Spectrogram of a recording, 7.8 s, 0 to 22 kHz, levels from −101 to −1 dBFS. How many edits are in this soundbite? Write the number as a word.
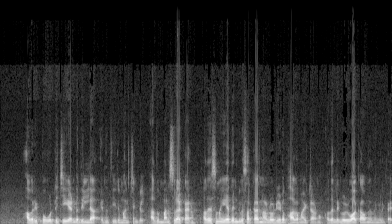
one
